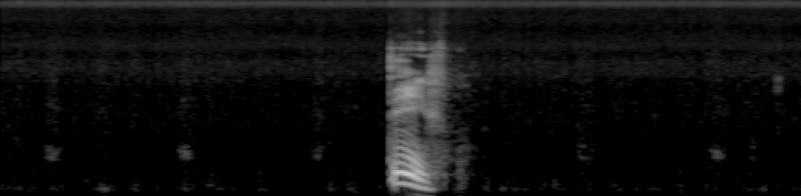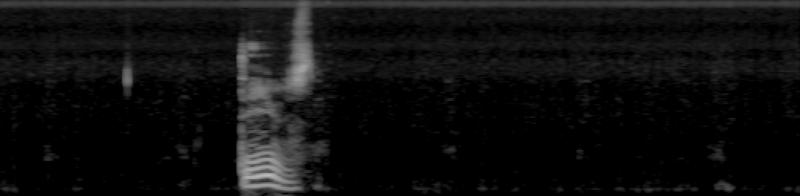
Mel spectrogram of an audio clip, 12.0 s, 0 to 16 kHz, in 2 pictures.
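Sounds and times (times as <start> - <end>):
man's voice: 2.9 - 3.5, 7.8 - 8.4.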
